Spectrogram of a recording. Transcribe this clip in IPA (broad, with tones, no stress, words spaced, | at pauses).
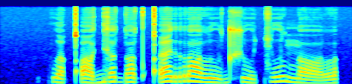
kʷe˧˩˧qʼɒ˧˩˧ ɡʲɒ˧˥˧dɾɒ˥˨d qʼe˧˥˧rɒ˥˨ lu˧˩˧dʃu˧˩˧cu˧˥˧lnɒ˧˩˧l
